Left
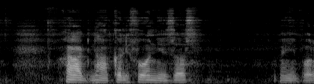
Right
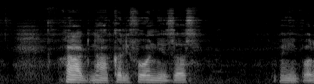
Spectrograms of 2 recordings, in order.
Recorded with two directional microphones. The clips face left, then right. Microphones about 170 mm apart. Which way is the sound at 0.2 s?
15° right (ahead or behind).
